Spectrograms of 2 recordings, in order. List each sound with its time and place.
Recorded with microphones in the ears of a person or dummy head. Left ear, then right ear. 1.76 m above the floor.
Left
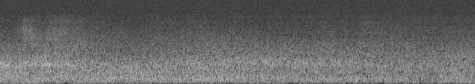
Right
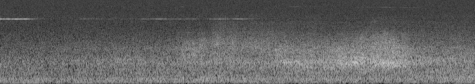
Only background noise.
